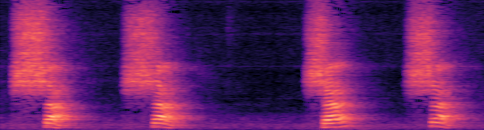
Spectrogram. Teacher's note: Jadi makhrajnya tata dulu, tengah lidah nempel ke rongga atas. Ada angin berhamburan di mulut, nafas dilepas suaranya molor. Jadinya sya, sya, sya, sya. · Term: shin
